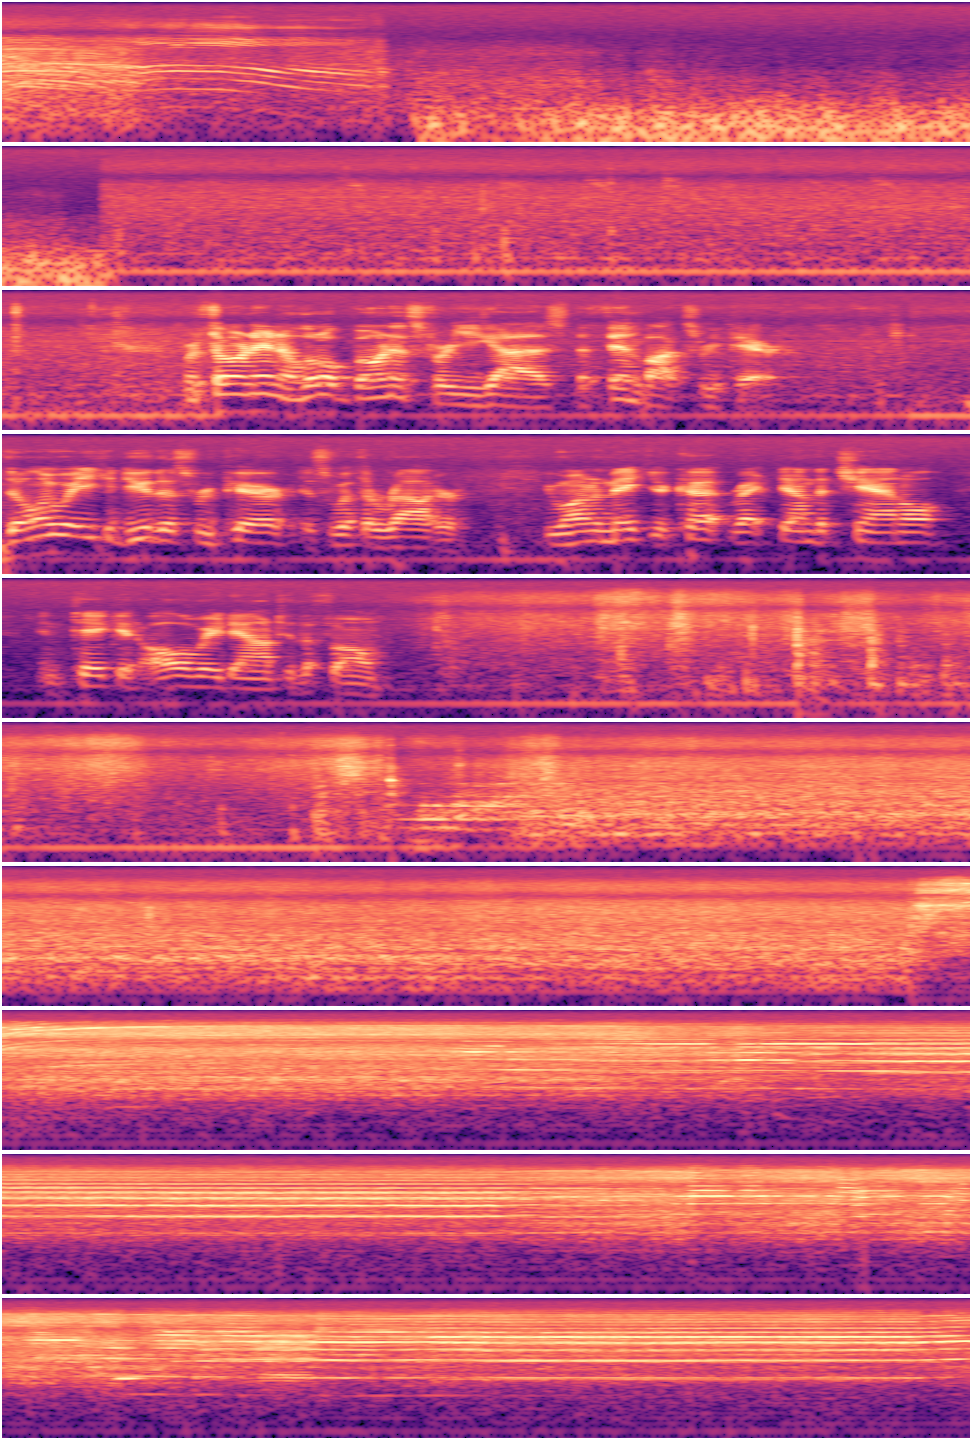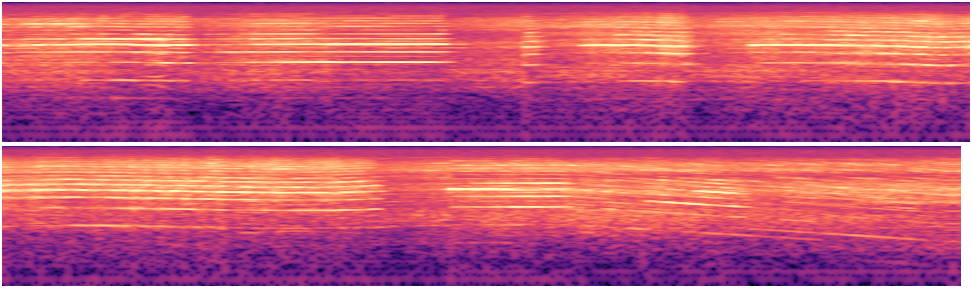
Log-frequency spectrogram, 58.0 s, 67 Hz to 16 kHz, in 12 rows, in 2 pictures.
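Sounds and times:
steady rushing noise: 1.8 - 7.7
router high-pitched whine: 26.1 - 58.0.

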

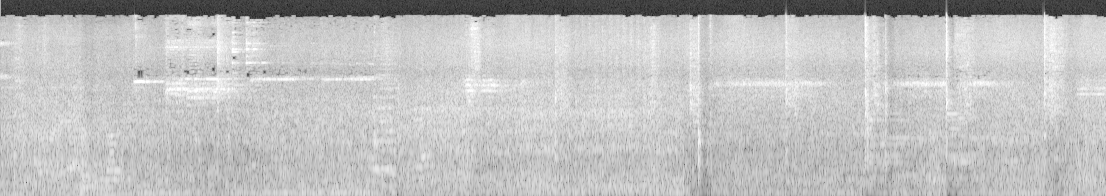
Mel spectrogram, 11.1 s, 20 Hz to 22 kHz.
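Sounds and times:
metal spatulas scraping a wok: 3.7 - 11.0.

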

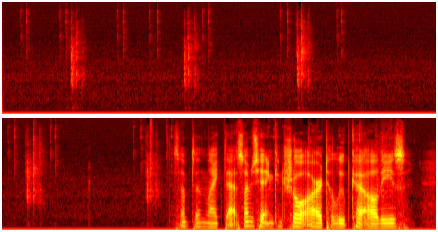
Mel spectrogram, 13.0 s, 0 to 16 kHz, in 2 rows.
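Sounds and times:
faint microphone hiss: 0.0 - 13.0
mouse and keyboard clicks: 0.3 - 3.2, 4.2 - 5.2, 6.6 - 7.4, 8.5 - 9.1.

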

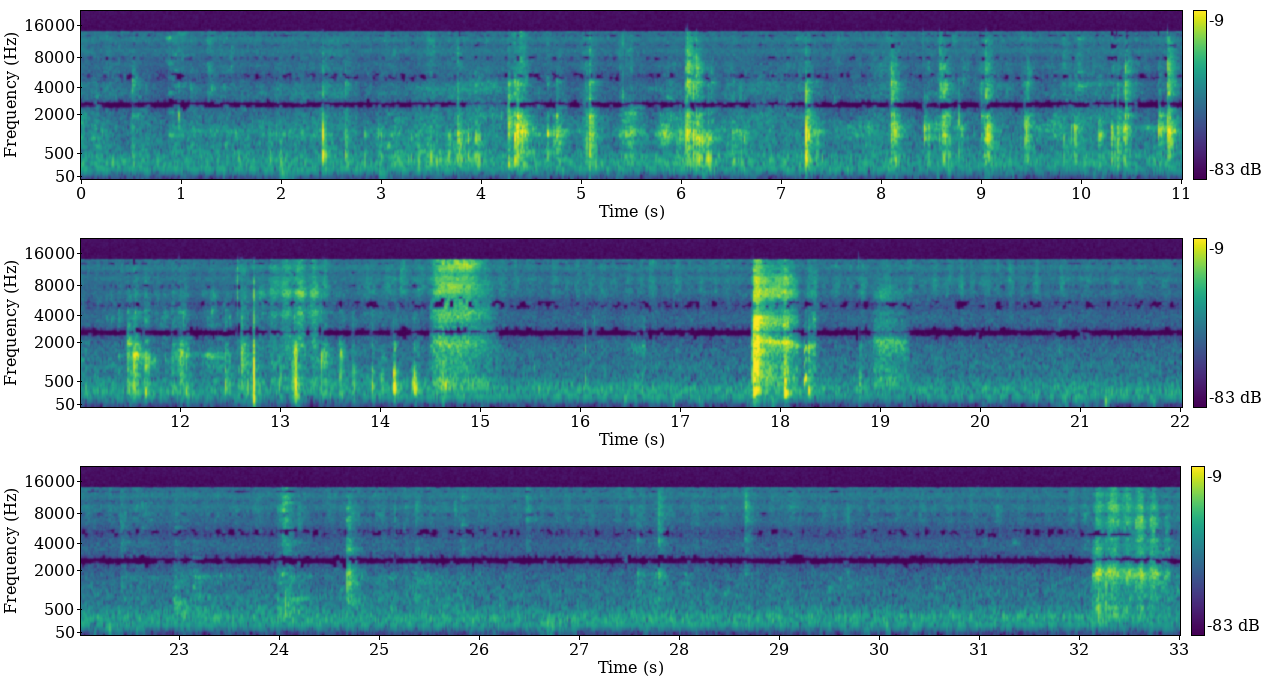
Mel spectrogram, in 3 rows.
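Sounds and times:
puppy gnawing on antler: 0.1 - 14.2.

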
